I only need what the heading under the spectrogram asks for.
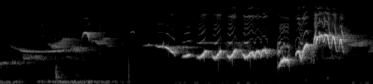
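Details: Lure song of a white-rumped shama, meant to rouse other birds to sing: soft gliding whistles open, followed by a rapid run of rich, rolling whistled notes climbing to a bright high flourish near the end.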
